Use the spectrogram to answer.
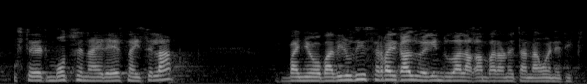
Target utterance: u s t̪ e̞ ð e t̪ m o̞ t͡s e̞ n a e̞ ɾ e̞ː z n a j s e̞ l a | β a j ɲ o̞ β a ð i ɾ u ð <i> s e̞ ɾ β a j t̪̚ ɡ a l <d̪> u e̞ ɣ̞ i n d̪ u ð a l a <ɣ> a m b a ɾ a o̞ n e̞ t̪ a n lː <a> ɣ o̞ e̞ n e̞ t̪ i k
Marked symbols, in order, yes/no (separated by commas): yes, yes, yes, yes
